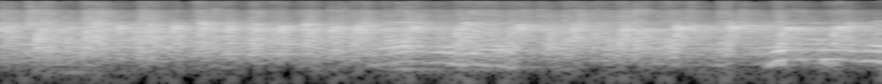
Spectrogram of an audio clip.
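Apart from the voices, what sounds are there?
audience applauding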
